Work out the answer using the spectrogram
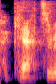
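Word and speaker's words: Paquetá: Amazingly, though, it's the even players that they've inquired about, like Timo Werner, Lucas, I think it's Paqueta it's pronounced, isn't it? – Yeah.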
